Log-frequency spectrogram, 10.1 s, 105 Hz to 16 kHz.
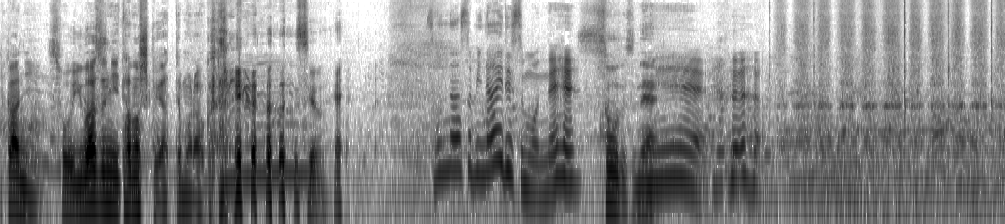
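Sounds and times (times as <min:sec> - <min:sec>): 
speech: 0:00.1 - 0:03.6, 0:04.3 - 0:10.0
laughter: 0:02.1 - 0:03.5, 0:07.1 - 0:08.1
handsaw cutting through a log in a woodland garden: 0:07.7 - 0:10.0.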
